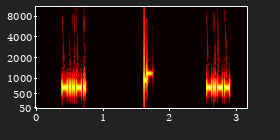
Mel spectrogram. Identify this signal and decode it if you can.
Morse code, heard as a keyed tone, about 46 wpm, 700 Hz. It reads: / Y
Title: Single Character (Letter:Number:Punctuation:Prosign) 45wpm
